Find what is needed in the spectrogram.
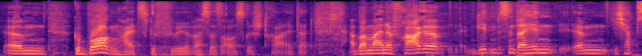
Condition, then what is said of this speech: None; typical speech.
